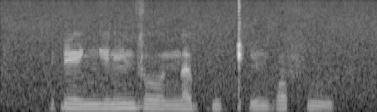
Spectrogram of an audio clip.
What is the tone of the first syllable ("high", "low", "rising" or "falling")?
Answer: low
